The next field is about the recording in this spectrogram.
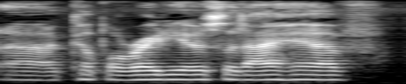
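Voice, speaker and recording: A man hosting a hobby video, explaining gear in a casual, plain-spoken, unscripted way with halting pauses. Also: medium pitch, monotone. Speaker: radio hobbyist host answering viewer question. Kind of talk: casual explanatory product talk.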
